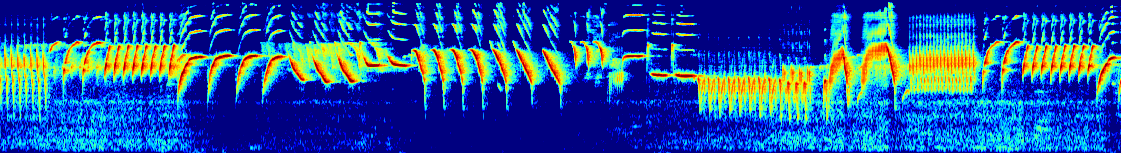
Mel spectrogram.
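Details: Canary song used as master recording for other canaries: long varied sequence of fast trills, descending whistled sweeps in series, buzzy rattles and rolling repeated phrases, nearly continuous.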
